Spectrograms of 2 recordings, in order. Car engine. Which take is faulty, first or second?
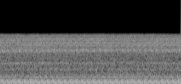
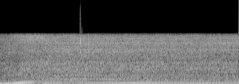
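first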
